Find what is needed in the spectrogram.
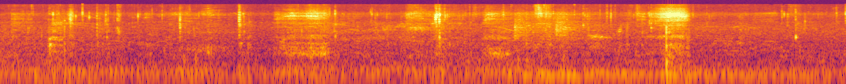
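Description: Cup noodles being slurped and chewed, with small clicks of forks against the cups; the loudest slurp comes about five seconds in.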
